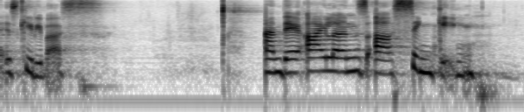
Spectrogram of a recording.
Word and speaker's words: Kiribati: You might see it spelled as Kiribati, but the proper pronunciation is Kiribati.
